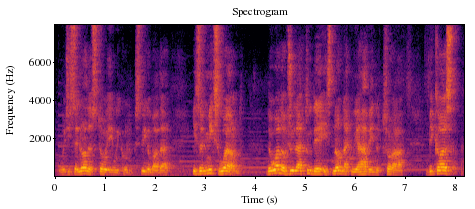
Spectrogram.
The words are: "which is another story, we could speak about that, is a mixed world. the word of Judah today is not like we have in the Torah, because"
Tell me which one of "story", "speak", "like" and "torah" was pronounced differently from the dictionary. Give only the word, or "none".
torah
